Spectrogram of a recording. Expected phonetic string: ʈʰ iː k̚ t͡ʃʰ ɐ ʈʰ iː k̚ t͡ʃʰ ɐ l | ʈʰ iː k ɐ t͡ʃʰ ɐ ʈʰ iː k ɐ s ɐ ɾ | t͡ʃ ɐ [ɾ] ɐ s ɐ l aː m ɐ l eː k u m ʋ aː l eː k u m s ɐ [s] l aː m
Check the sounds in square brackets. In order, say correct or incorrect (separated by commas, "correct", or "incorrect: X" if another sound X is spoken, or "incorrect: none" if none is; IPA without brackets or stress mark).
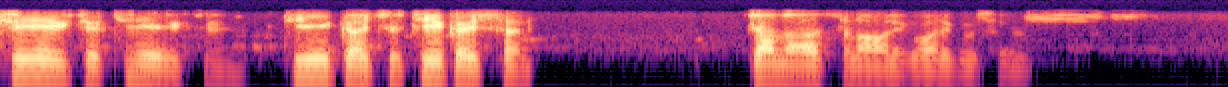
incorrect: l, incorrect: none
